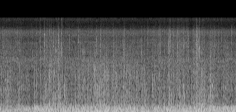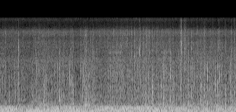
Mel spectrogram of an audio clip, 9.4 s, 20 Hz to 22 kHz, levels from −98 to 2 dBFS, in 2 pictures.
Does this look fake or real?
real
